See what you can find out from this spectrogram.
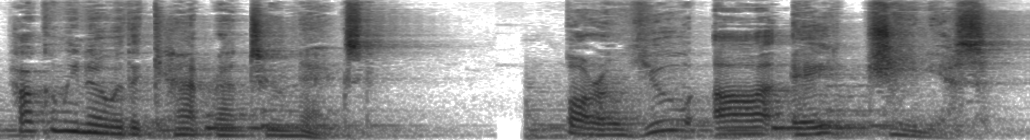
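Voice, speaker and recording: A man playing an earnest, kindly, polite gentleman who assists a detective in a mystery game. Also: fairly high pitch, very animated, a little slow, soft background music. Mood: eager. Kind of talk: scripted game dialogue.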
